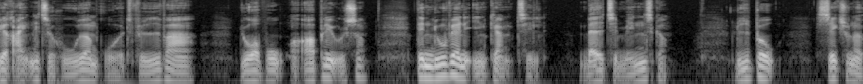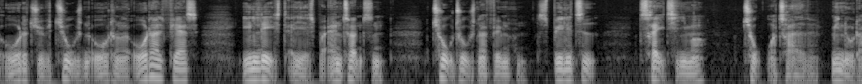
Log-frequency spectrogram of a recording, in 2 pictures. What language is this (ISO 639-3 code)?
dan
